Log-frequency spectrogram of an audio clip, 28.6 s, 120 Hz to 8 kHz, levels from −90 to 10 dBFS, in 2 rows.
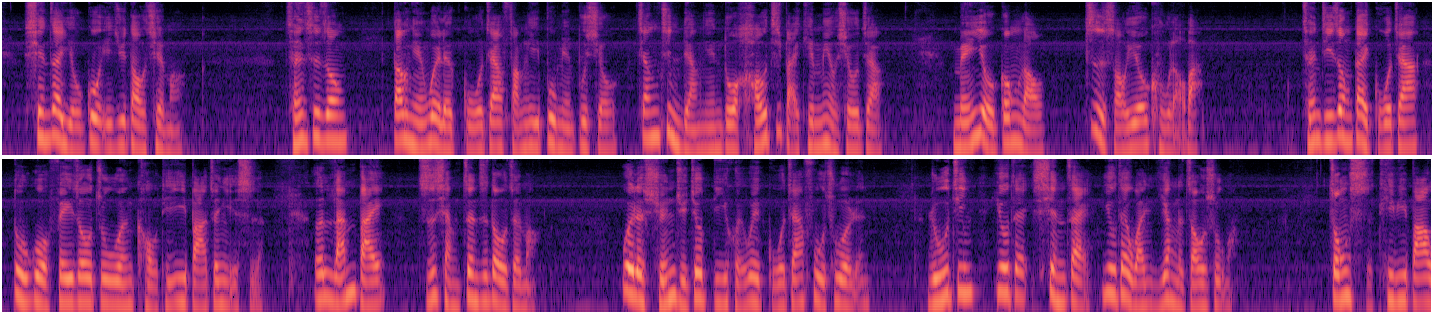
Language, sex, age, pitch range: Chinese, male, 20-39, 135-175 Hz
